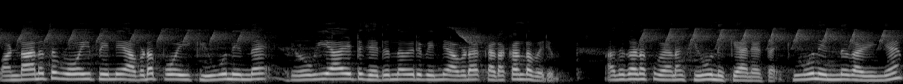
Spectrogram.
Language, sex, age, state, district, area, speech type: Malayalam, female, 45-60, Kerala, Alappuzha, rural, spontaneous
